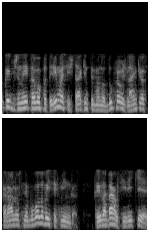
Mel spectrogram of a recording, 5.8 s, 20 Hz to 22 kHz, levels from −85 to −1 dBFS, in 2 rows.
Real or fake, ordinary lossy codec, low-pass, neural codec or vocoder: real; AAC, 16 kbps; 7.2 kHz; none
